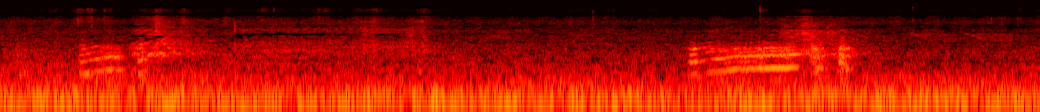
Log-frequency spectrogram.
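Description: Hens cluck and squawk nearby.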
